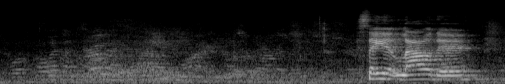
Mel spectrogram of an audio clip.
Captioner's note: crowd murmurs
